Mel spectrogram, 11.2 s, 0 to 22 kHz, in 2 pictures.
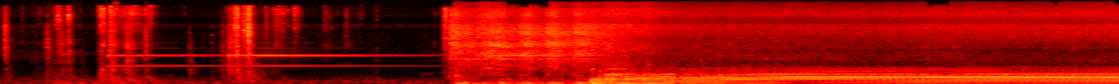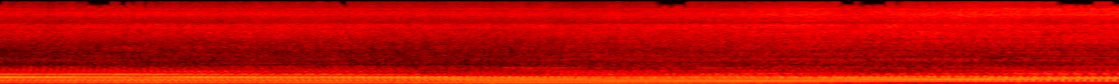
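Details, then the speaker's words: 1997 Toyota Corolla 1.6L after installing new header, downpipe and catalytic converter, no muffler yet: cranks, catches and settles to a loud unmuffled drone; slight air leak felt at the joint, to be tightened. "so just kind of run your hand across there make sure there's no leaks like I feel a little bit of air coming out I feel a little bit of air coming out down here so I will tighten these up"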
